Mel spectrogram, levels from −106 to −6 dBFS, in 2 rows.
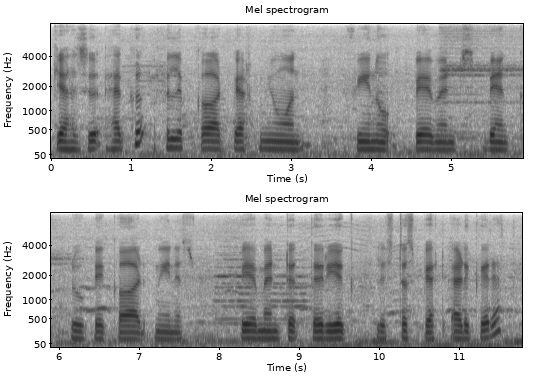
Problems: constant background noise, background conversations at intervals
